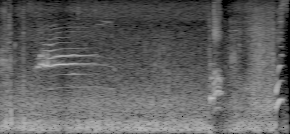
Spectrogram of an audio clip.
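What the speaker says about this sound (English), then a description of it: "Oh, what's that sound? It was a cat, Paimon." A cat meows in the Genshin Impact video game: one clear, drawn-out meow near the start, followed by a couple of short chirpy sounds toward the end over quiet background noise.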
